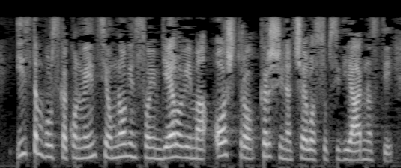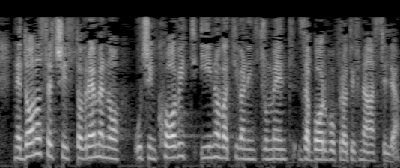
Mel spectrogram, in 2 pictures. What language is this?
Croatian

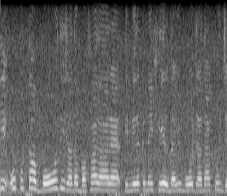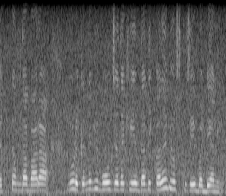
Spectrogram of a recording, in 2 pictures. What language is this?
Dogri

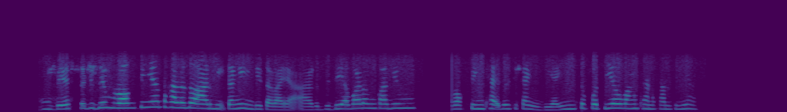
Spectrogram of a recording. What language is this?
Santali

